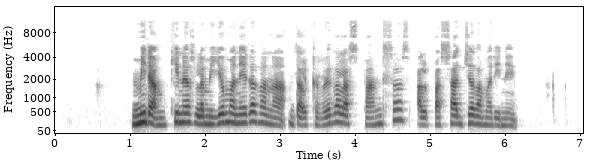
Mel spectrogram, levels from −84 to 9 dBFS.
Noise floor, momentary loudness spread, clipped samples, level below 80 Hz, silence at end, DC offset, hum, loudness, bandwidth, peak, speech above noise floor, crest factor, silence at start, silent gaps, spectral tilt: -62 dBFS; 12 LU; under 0.1%; -78 dBFS; 0.9 s; under 0.1%; none; -22 LUFS; 11 kHz; -2 dBFS; 40 dB; 22 dB; 1.05 s; none; -6 dB/octave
